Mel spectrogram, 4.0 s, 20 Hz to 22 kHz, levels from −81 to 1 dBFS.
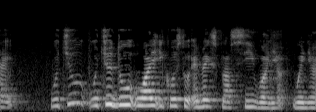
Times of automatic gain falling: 1.21-3.96

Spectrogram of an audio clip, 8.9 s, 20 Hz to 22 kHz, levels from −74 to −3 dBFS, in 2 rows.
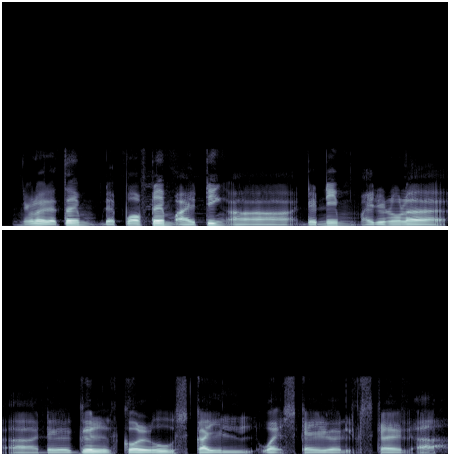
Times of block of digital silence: none

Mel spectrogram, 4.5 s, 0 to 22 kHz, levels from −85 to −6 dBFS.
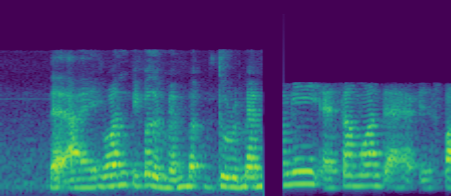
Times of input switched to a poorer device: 2.62-4.51

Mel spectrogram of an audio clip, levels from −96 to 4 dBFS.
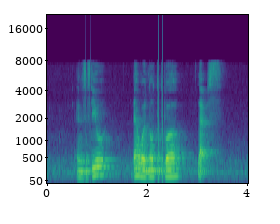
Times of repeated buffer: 0.77-0.85, 2.22-2.30

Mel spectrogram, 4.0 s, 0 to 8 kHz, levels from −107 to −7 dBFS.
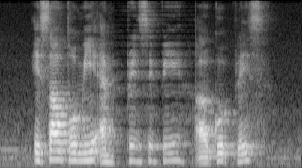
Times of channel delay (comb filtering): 1.53-2.62

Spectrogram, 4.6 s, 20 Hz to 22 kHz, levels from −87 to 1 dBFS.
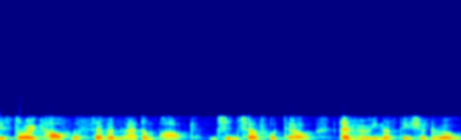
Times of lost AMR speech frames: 0.68-0.72, 3.52-3.68

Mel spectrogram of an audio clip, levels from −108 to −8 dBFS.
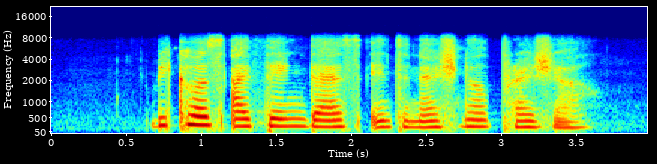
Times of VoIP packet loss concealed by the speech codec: none

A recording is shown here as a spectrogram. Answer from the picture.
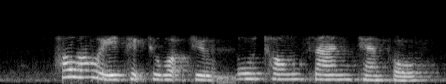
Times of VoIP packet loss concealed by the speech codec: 2.12-2.45

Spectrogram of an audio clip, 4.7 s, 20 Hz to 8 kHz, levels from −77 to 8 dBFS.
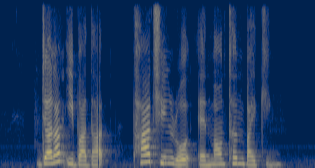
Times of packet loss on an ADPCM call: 1.46-1.49

